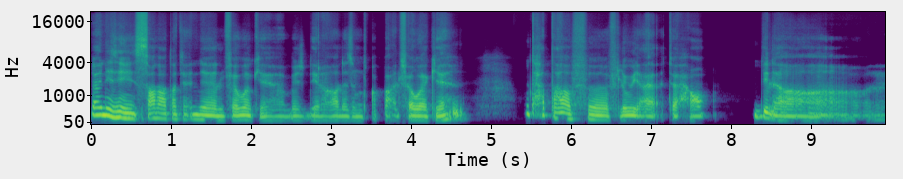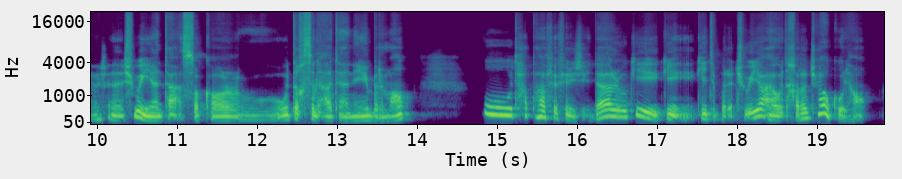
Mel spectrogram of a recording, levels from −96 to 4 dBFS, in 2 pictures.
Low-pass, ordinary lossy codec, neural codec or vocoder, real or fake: none; none; autoencoder, 48 kHz, 128 numbers a frame, DAC-VAE, trained on Japanese speech; fake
